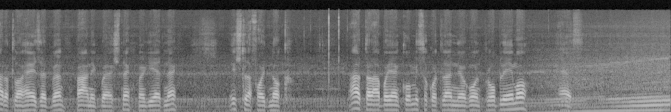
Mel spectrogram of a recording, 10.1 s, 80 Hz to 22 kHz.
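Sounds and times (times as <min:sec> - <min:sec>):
motorcycle engine accelerating: 0:02.1 - 0:10.0.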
